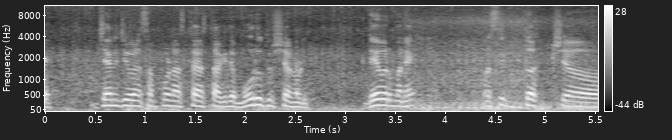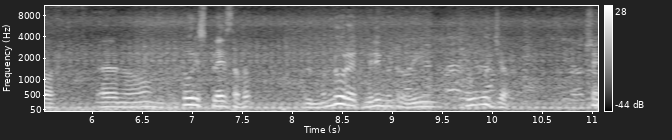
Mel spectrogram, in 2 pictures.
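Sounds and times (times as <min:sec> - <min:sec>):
narrator speaking: 0:00.0 - 0:11.0.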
